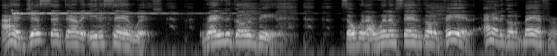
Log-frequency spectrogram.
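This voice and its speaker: A woman speaks at a moderate pace in an animated tone. Audible room echo surrounds her voice. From Baltimore, Maryland. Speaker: host's mother. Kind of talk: storytelling.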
